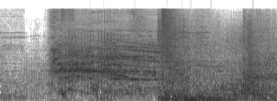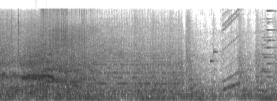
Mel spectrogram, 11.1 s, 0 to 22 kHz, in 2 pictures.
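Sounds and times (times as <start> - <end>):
heavy cartoon crash: 3.1 - 5.4.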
